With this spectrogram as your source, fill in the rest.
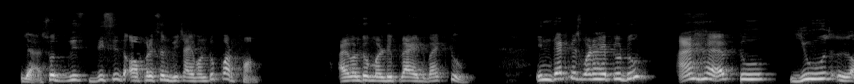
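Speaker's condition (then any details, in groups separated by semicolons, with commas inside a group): No condition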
